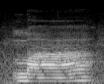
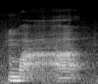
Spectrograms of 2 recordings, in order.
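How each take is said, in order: First: The syllable is said with the second tone. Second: The syllable is said with the third tone. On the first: "next one is ma, ma" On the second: "ma is the third tone, which means horse"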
